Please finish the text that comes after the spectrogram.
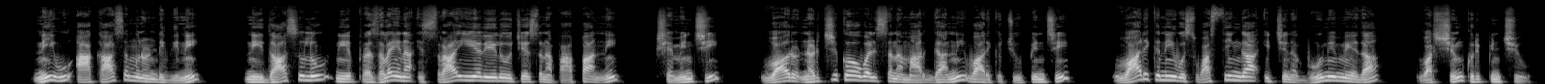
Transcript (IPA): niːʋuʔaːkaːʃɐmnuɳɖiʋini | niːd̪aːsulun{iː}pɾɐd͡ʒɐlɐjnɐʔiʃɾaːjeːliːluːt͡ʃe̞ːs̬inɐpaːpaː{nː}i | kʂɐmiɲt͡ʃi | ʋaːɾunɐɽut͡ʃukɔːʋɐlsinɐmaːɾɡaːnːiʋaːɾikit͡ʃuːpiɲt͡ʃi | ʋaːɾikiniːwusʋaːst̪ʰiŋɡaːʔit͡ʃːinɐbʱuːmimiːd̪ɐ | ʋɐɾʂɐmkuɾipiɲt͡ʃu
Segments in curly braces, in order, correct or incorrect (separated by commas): correct, correct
